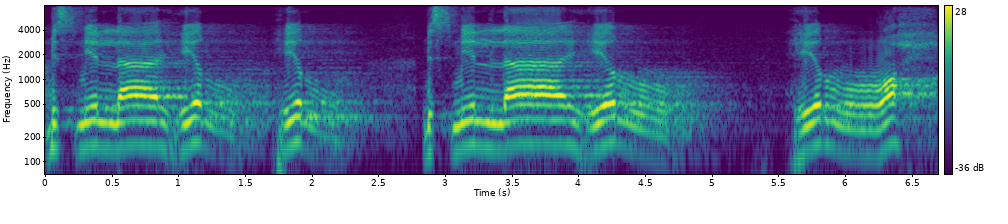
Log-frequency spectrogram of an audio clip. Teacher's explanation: getarannya itu cuma satu kali getaran tidak berulang-ulang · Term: sifat takrir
